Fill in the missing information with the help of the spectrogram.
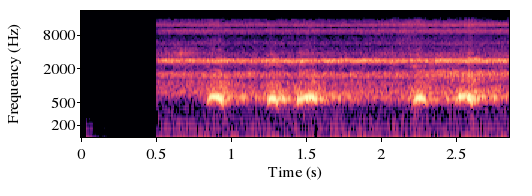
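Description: Barred Owl giving a rhythmic run of five mellow, slightly rising hoots, the familiar "who cooks for you" pattern, over a steady electronic hum.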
